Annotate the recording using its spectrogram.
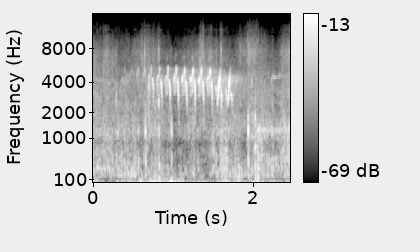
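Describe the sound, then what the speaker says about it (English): Bright, rapid chirping from small birds in a quick run of high notes, moderately close, over a soft outdoor background with no voices. "just tweeting birds now and again"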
